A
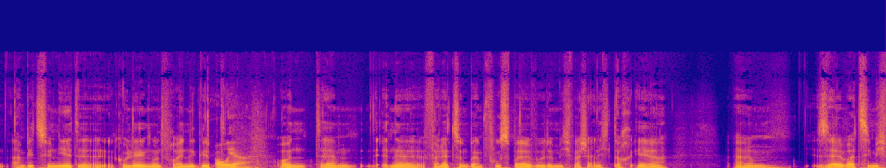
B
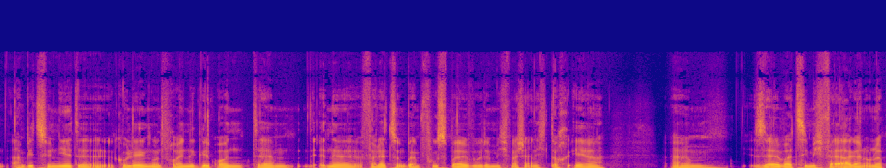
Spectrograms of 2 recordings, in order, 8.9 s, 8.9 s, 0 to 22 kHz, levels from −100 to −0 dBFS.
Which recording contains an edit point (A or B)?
B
